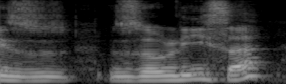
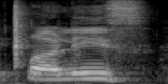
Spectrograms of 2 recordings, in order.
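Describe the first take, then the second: First: The name begins with a z sound. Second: The name begins with a click sound. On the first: The speaker calls it wrong. "I don't want to hear you say Zolisa. Nah, we don't have a Zo" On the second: The speaker calls it right. "if I can say Gechan, you guys can also say Xolis"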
